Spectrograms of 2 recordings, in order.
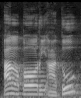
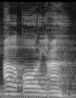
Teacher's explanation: Wakafnya disukun, tak marbutohnya menjadi hak.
